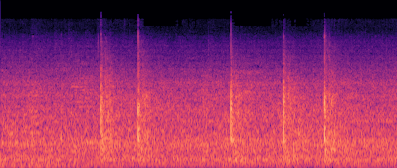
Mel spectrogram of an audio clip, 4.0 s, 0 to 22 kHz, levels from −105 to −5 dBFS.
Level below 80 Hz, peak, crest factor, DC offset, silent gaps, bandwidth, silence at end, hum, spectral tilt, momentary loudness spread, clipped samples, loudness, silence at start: -48 dBFS; 0 dBFS; 28 dB; under 0.1%; none; 14 kHz; 0 s; none; -5.5 dB/octave; 5 LU; under 0.1%; -27 LUFS; 0 s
